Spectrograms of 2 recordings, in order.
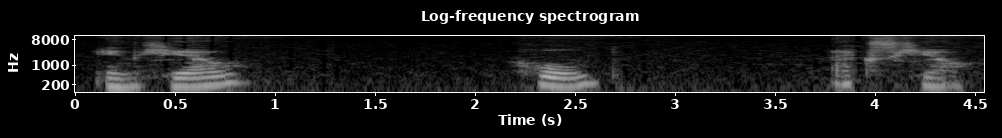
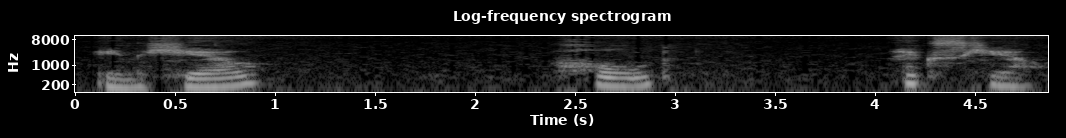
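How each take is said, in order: Both takes have the same delivery.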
